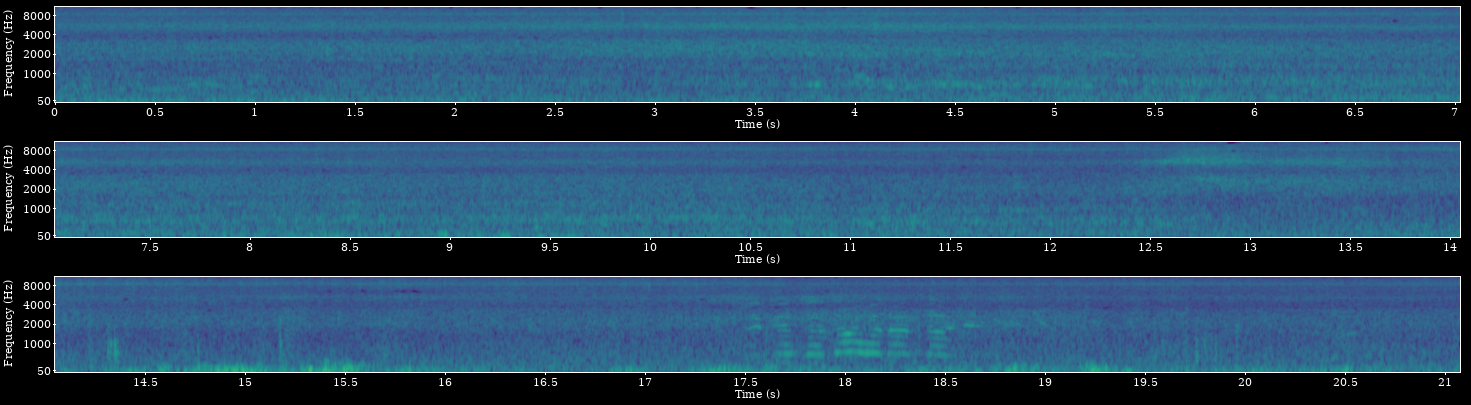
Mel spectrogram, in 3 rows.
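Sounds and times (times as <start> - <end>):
rain and floodwater rushing: 0.0 - 21.0
wind buffeting microphone: 14.0 - 21.0.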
